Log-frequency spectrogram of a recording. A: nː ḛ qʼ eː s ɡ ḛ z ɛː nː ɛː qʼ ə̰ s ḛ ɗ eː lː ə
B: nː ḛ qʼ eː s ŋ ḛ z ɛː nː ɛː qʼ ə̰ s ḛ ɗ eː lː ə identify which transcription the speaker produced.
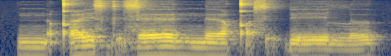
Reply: A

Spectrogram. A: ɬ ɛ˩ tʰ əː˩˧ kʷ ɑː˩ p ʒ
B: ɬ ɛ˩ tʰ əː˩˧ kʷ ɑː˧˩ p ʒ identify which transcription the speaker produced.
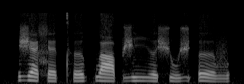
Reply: B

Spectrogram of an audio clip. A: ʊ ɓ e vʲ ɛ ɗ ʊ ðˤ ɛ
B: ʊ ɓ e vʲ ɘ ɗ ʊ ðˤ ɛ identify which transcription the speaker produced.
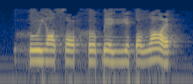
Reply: A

